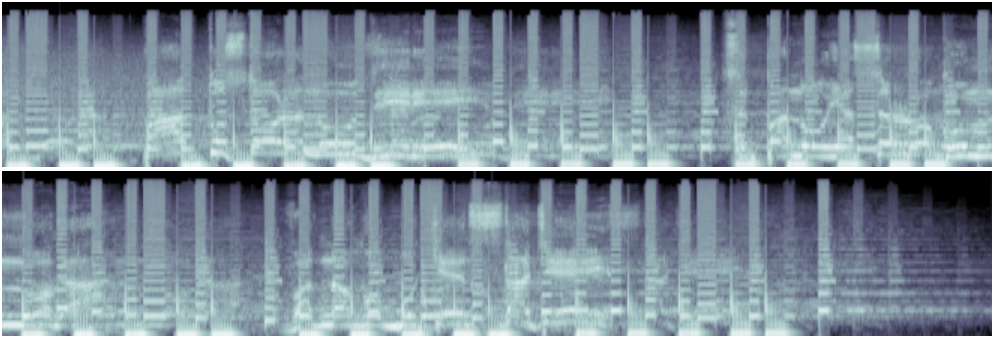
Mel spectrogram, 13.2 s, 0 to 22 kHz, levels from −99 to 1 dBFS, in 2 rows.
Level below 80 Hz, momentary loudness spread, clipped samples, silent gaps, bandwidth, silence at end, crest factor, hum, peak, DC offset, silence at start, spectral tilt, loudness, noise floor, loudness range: -16 dBFS; 6 LU; under 0.1%; none; 17.5 kHz; 0.4 s; 12 dB; none; 0 dBFS; under 0.1%; 0 s; -4 dB/octave; -13 LUFS; -40 dBFS; 1 LU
